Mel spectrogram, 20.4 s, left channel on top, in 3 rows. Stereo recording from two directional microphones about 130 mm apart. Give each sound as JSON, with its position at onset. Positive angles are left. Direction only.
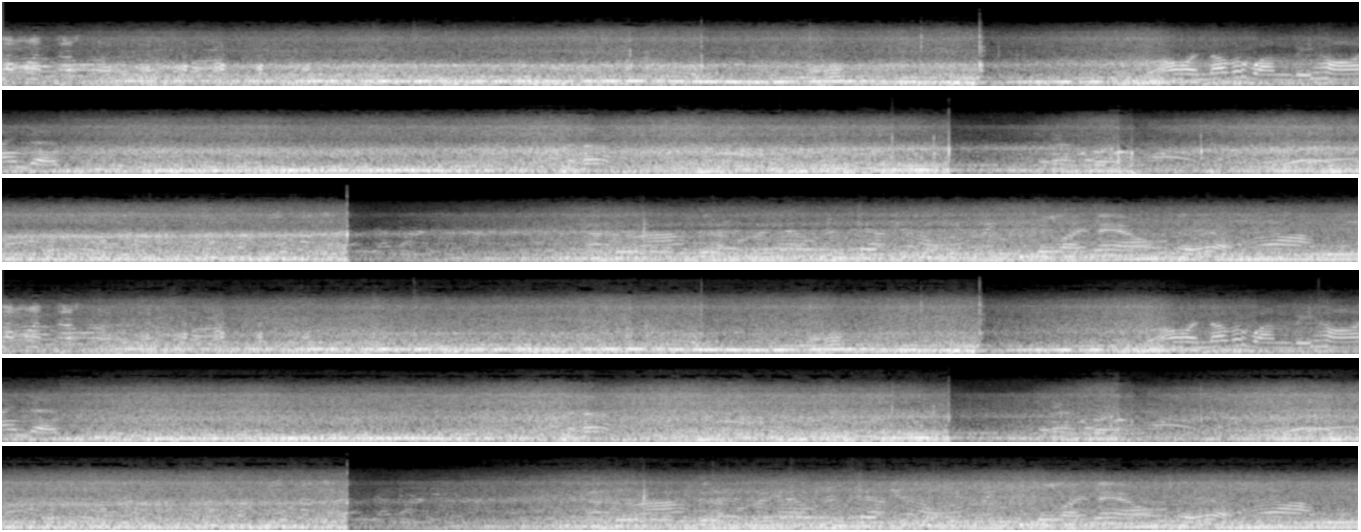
{"t": 0.0, "sound": "vehicle", "side_deg": -30}
{"t": 0.9, "sound": "vehicle", "side_deg": -50}
{"t": 1.9, "sound": "vehicle", "side_deg": -25}
{"t": 2.6, "sound": "vehicle", "side_deg": 5}
{"t": 8.2, "sound": "vehicle", "side_deg": -35}
{"t": 10.3, "sound": "music", "side_deg": -30}
{"t": 13.1, "sound": "vehicle", "side_deg": -30}
{"t": 16.6, "sound": "vehicle", "side_deg": -25}
{"t": 17.7, "sound": "vehicle", "side_deg": 5}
